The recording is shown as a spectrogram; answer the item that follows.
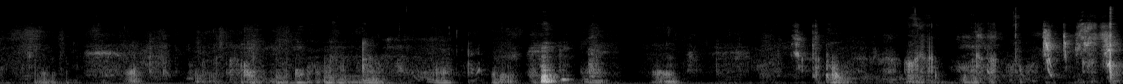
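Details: French Bulldog Loki's morning routine: a steady stream of throaty grumbles and low growly moans, rising into louder, harsher bursts toward the end, in a small indoor room.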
